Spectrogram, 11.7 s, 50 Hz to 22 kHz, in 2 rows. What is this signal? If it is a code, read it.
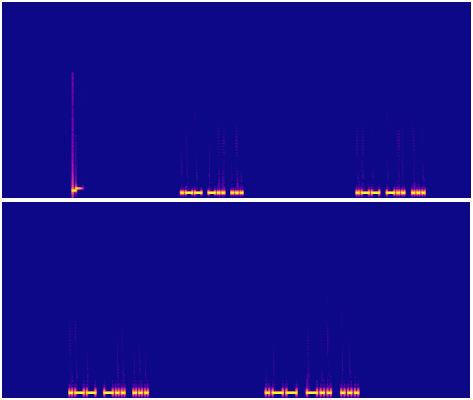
Morse code, heard as a keyed tone, about 38 wpm, 700 Hz. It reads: WDS WDS WDS WDS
